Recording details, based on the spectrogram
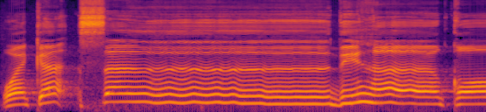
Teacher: Sembunyikan nun tu kan berserta dengan dengung bertemu dengan dal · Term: Ikhfa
